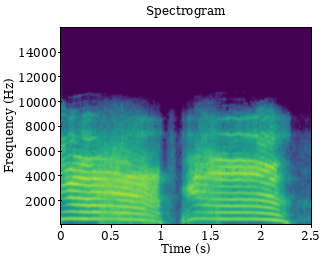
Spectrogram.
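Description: A newborn baby cries loudly in two long, strained wails of about a second each, separated by a brief catch of breath, with each wail sliding downward at the end.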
